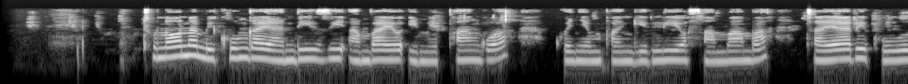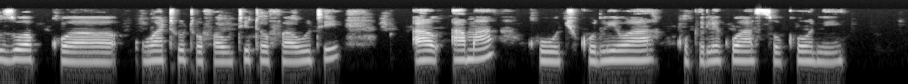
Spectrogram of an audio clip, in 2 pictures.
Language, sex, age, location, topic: Swahili, female, 25-35, Kisii, agriculture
